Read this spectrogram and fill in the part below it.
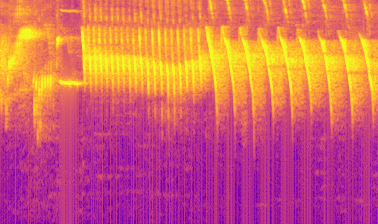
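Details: Young canary in long rolling song, used for training other birds to sing: opening warble and whistle, then a long steady buzzy trill that turns into rapid repeated downward-sweeping notes, about nine in a row.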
